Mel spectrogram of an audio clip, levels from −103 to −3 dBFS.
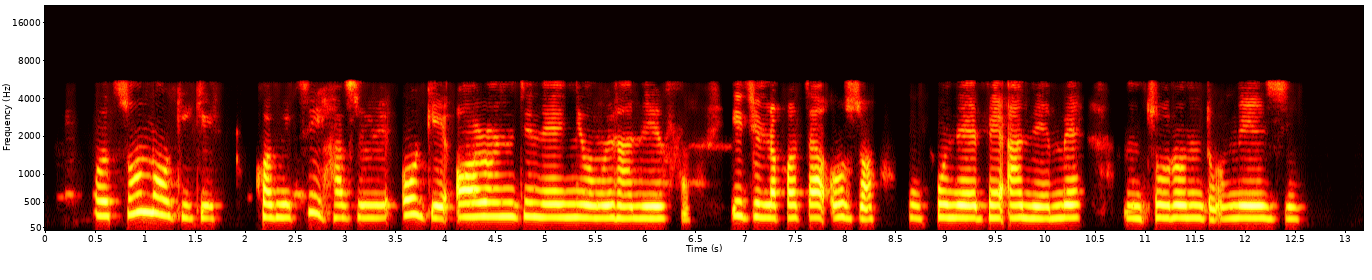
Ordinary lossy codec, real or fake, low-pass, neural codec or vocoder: none; fake; 5.4 kHz; codec, 16 kHz, 4 kbps, X-Codec, HuBERT features, trained on general audio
